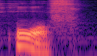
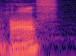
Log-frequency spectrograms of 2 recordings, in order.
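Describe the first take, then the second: First: "half" with a rounded South African vowel, like "hawf"; South African accent. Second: Said in the usual way. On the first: Shown as a demonstration. Player contrasting "half" with Australian, South African accent. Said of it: "in South Africa, they might say it like". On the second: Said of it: "in Australia, that's how you say half".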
